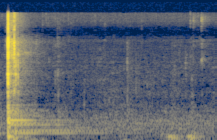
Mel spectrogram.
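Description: A sharp knock as a hand bumps the recording phone, followed by a short steady low tone for about a second and a soft thump near the end.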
